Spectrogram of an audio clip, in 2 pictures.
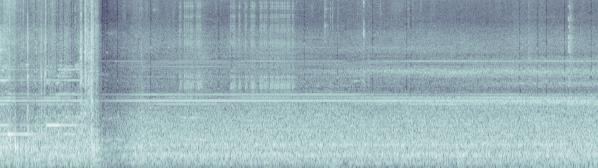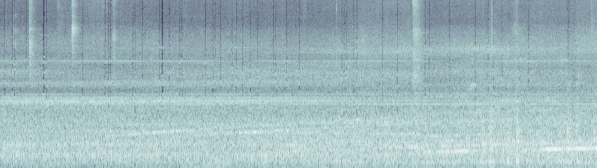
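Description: Saikyo Line electric commuter train running, a steady rumble. Rising electric motor whines come in during the second half and the sound grows louder toward the end as another Saikyo Line train passes close by.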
